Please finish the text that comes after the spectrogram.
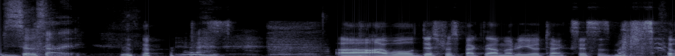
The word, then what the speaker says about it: Amarillo: Like, I just like making fun of Amarillo because nobody in Texas pronounces it correctly, and if I say that, everybody in Texas will say No, we do no.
